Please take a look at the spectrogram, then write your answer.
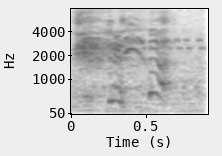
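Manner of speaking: over-the-top weepy confession; hammed-up sobbing. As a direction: wail it out like a detective falling apart. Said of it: "stop your crying".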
